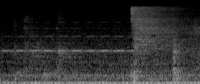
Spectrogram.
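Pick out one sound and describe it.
Train doors close with a thud.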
